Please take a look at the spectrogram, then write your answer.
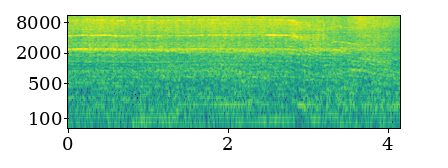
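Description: A die grinder spinning a burr at 25,000 RPM carves into ice with a loud, continuous high-pitched whine over harsh grinding hiss. The noise holds steady and close for the whole stretch, with no speech.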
